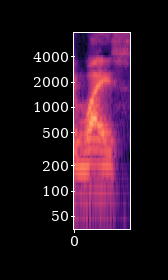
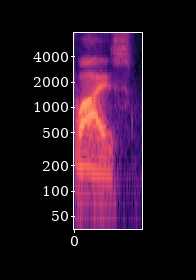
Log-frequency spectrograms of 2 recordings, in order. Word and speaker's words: Wyse: There's 50% of the people say Weiss and that's not how how to pronounce it. Old English, Wise.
